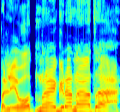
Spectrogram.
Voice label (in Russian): boomer jar, left4dead2 russian, Survivor Voice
